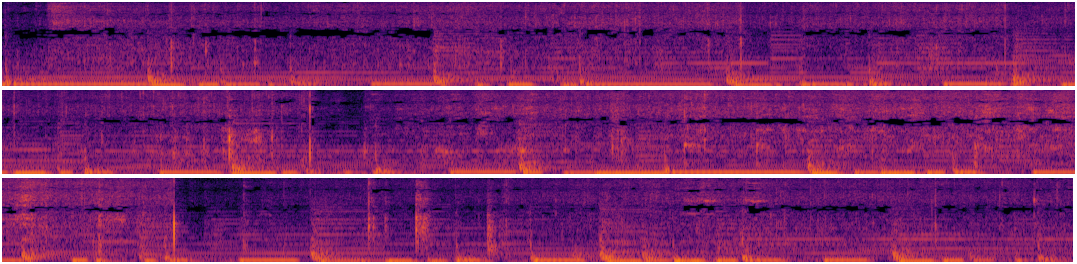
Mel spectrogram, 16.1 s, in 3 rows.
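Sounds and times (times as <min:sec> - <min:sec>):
food sizzling in hot oil: 0:00.1 - 0:11.6
metal spatula scraping wok: 0:06.2 - 0:12.1.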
